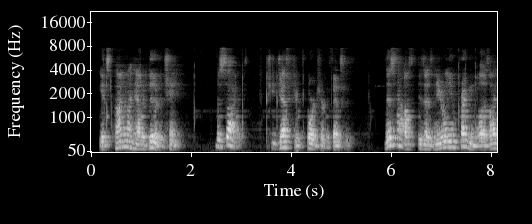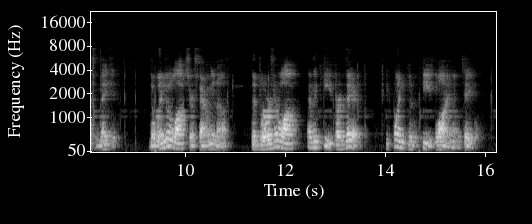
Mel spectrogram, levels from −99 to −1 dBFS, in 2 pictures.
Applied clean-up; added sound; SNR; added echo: neural mask model DeepFilterNet 3.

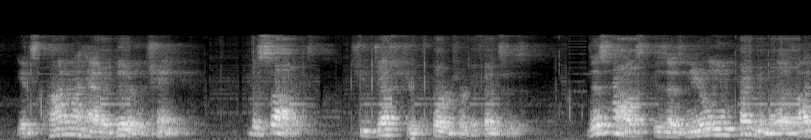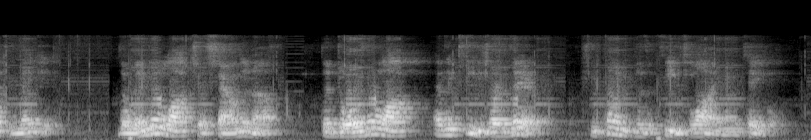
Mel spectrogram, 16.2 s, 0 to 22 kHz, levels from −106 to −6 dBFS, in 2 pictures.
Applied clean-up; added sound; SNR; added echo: neural separator model SepFormer DNS4.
